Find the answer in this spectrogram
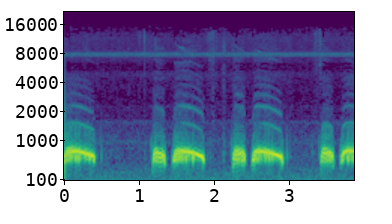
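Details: Decoy spotted dove giving its coo to lure wild doves: three clear paired phrases, a short hollow note then a longer slightly falling coo, about one pair per second, with a quiet background.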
